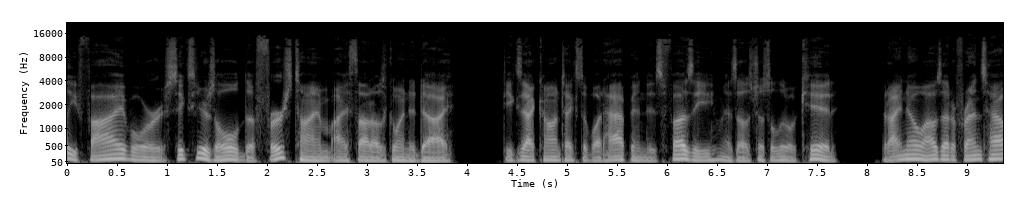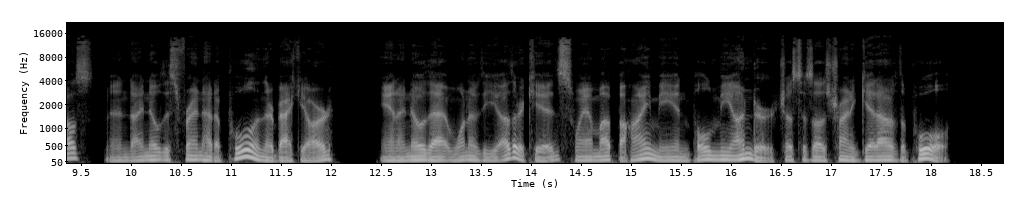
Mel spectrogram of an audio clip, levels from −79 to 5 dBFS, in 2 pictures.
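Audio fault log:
throughout  MP2 compression: The speech sounds dull and closed-in, with a granular, gurgling roughness on every phrase. The top of the spectrum comes and goes as upper sub-bands are switched off when bits run short, and the bands that remain are coarsely quantised. The likely cause is MPEG Layer II coding at a low data rate, and the damage is plainly audible, which fits a bitrate around 80 kbps.
4.70; 16.13–16.32  DAB burbling: At 4.70 s, just before "context of what happened", a brief burble hits the sound, and from 16.13 to 16.32 s, between "me and pulled me" and "just as I was", a longer burble follows. Bit errors slipped past error correction into the coded data, roughly 0.1 and 0.07 percent of bits, corrupting samples so short blips of noise land in single sub-bands over what sounds like six to eight frames.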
